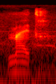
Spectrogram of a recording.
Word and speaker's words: mètre: Mètre.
